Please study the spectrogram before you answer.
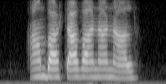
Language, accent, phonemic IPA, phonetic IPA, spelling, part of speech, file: Armenian, Eastern Armenian, /ɑmbɑɾtɑvɑnɑˈnɑl/, [ɑmbɑɾtɑvɑnɑnɑ́l], ամբարտավանանալ, verb, Hy-ամբարտավանանալ.ogg
- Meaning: to become arrogant, bigheaded, conceited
